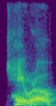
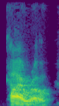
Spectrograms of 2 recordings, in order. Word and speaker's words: Cairo: have in western Nebraska called Cairo pronounced a little bit differently than Cairo but the purpose of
